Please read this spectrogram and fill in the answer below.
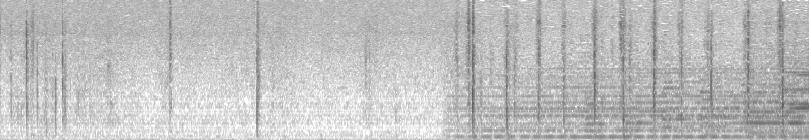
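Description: A few faint scattered clicks in a quiet room. Then, a little past halfway, film score music comes in with a low held drone and sustained notes, together with the steady clip-clop of hooves at about three beats a second.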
